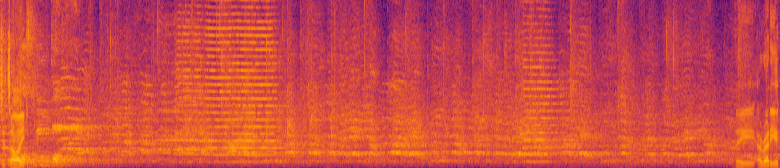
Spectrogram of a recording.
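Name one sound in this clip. A crowd murmurs and cheers in a large echoing hall.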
